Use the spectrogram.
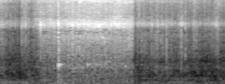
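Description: Curry leaves drop into hot oil with cumin and green chili for a chutney, giving a sudden loud hissing sizzle that swells for about a second, then settles into a steady, softer frying crackle.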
